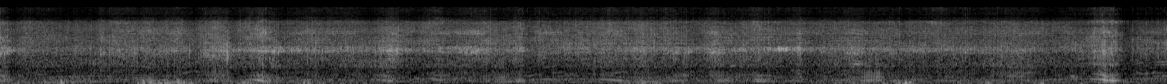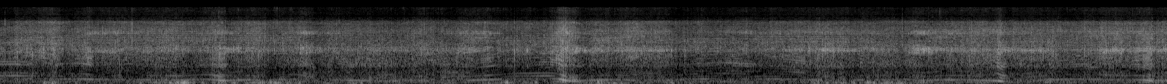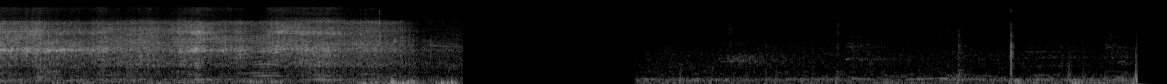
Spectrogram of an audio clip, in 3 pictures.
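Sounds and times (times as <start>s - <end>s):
lawn mower motor whine: 0.0s - 28.0s.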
